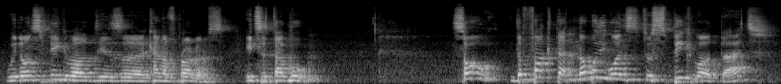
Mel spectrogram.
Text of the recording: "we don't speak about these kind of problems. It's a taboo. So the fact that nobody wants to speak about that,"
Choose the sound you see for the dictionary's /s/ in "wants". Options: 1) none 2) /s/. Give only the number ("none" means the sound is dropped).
2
